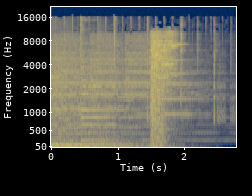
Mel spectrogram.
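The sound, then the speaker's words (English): A glass display case is smashed: one sudden, loud shattering crash, followed by fainter scattered clinks of falling pieces as the sound dies away. “Angel broke the case, and in doing so set off the alarm.”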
